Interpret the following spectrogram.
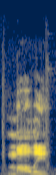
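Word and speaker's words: MOLLE: I'm learning my way let's just look up the pronunciation so I don't get killed in the comment section Molly Molly that's it Molly that can't be it's not Molly bro is it Molly like the drug it is Molly okay well I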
